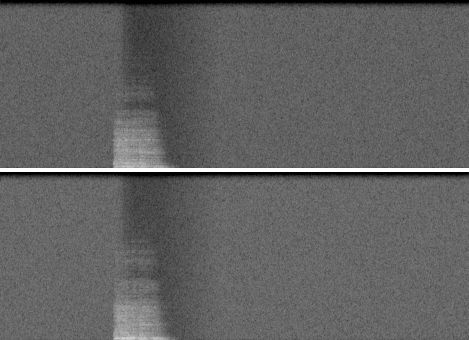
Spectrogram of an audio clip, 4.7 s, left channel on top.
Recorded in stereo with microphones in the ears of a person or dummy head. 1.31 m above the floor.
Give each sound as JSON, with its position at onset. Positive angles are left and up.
{"t": 1.1, "sound": "a drawer", "side_deg": 20, "distance_m": 2.5}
